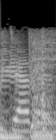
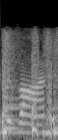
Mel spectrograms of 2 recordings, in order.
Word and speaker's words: Deon: my name's not professional am I saying your name right Devon or Deon well it is actually Deon okay you want to say Devon we pronounce names correctly on this program I could just call you this hi Chris and Devon Deon damn it oh it's not Devon okay so if I kep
